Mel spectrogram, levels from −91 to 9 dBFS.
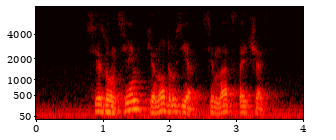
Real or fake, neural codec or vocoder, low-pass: real; none; 7.2 kHz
